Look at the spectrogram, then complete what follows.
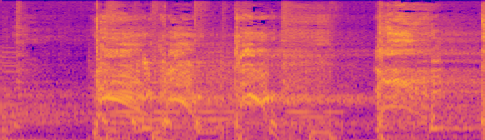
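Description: cough

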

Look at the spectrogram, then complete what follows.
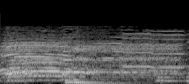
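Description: sheep bleating

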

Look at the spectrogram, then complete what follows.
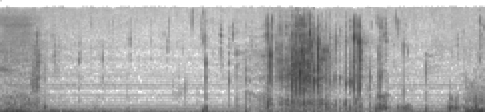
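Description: loud gulping

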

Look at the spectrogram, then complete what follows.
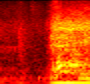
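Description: sneeze

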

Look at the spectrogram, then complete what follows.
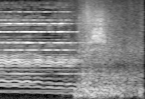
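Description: thunder sound effect

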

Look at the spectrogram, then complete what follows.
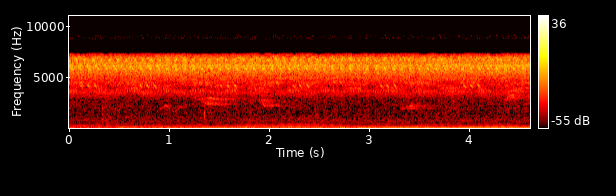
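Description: crickets chirping

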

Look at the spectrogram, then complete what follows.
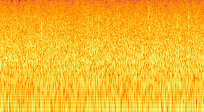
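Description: heavy rain falling

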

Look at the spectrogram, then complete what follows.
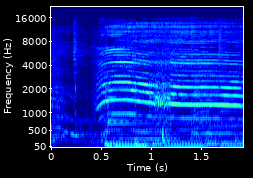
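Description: child crying

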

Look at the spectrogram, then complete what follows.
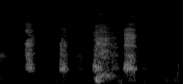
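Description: dog panting and barking

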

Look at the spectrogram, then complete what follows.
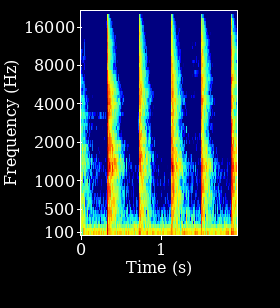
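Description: hand clapping

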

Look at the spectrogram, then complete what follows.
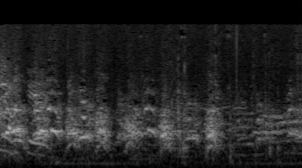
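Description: sled dog barking

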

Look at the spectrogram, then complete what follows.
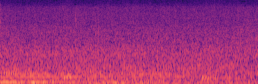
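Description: pouring rain

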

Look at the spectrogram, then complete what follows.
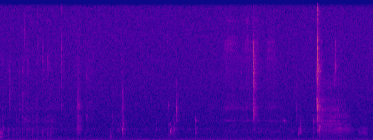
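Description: drinking water

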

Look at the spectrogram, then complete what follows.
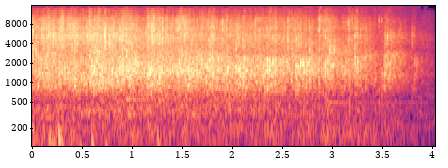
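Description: loud audience applause

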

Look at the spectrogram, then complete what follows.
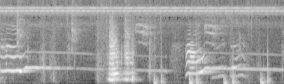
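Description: howling

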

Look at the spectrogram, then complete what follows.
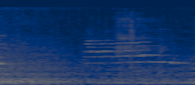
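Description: cat meowing loudly

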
